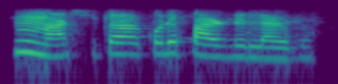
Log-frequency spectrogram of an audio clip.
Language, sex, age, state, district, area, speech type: Bengali, female, 18-30, West Bengal, Nadia, rural, conversation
